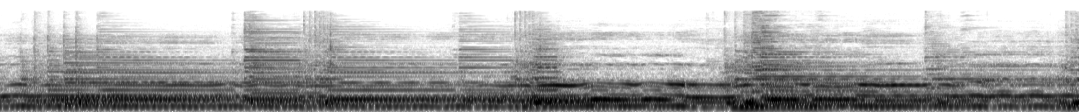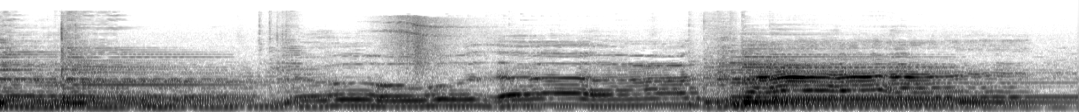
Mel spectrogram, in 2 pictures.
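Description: Ibanez acoustic guitar strummed and picked, chords ringing steadily. In the second half a man's voice sings long, wavering held notes over it, loudest near the end.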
